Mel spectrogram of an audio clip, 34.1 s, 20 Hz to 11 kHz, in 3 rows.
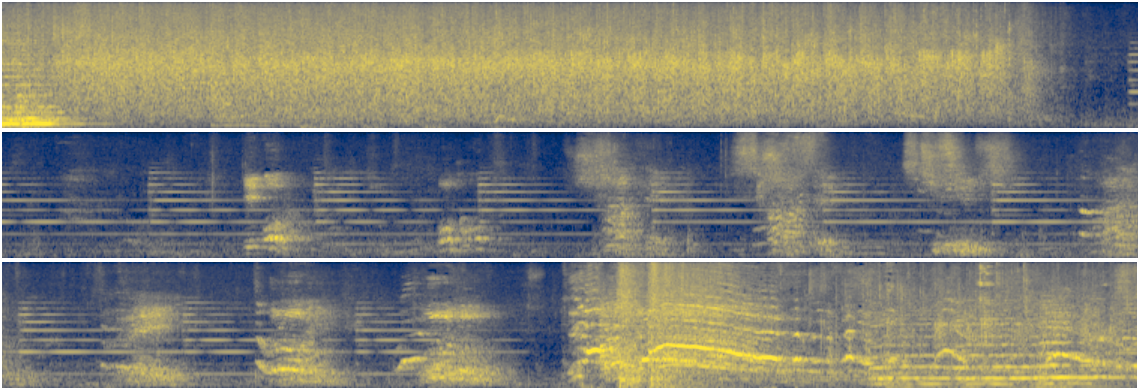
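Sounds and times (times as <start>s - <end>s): orchestra final chord: 0.0s - 1.2s
audience applause: 0.0s - 10.8s, 29.1s - 34.0s
clock bell striking: 11.2s - 28.2s.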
